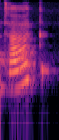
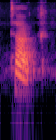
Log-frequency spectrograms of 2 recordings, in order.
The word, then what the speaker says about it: Tag: جوتن تاك جوتن تاك وقلنا تاك والجي لما بتيجي في اخر الكلمه بتنطق شويه شبه الكي تاك بعد كده جوتن ابند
